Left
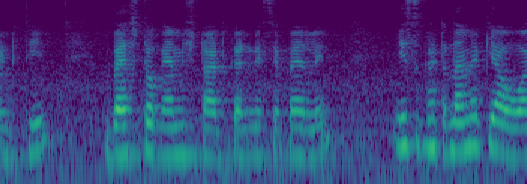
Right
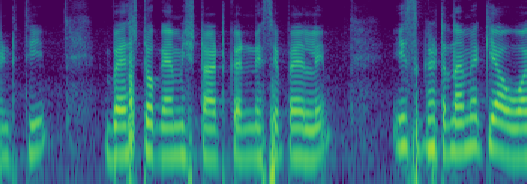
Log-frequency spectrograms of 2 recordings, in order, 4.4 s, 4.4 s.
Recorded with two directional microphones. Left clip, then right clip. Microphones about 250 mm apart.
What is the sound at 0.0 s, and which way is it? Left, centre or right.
Speech, right.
